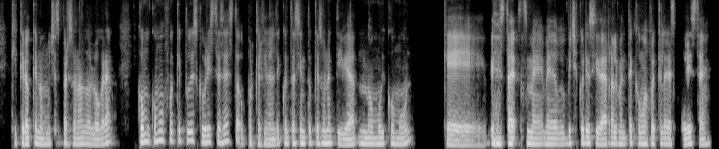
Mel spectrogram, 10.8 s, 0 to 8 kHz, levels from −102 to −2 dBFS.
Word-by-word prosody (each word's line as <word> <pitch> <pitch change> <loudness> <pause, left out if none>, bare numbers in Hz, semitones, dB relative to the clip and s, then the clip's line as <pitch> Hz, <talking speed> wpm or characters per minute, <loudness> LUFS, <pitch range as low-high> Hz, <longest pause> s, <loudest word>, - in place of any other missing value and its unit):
que - - -9
creo 115 -2 +3
que 130 - 0
no 110 - +1
muchas 110 +3 -4
personas 120 -3 -1
lo 110 -1 -1
logran 110 +6 0 0.3
¿cómo 150 +1 +3
cómo 165 +5 +1
fue 180 0 -3
que 185 - -2
tú 180 -1 -3
descubriste 145 -5 0
esto? 165 -1 -3
Porque 120 +2 -4
al - - -7
final 100 -2 -1
de 120 - -3
cuentas 125 0 -1
siento 125 0 0
que 130 - -9
es 120 - -3
una 125 +1 +3
actividad 110 -3 0
no 115 -2 +1
muy 115 0 +1
común, 115 0 -2 0.4
que 90 -2 +1
esta 120 -2 +4 0.2
me 115 -2 +2
me 115 -1 +1
da 110 - +2
mucha 110 +4 -2
curiosidad 120 -5 +2
realmente 115 -1 0
cómo 115 -1 0
fue - - 0
que - - -4
la 115 - +1
descubriste. 110 +1 -1
120 Hz, 230 wpm, -24 LUFS, 110-130 Hz, 0.4 s, esta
